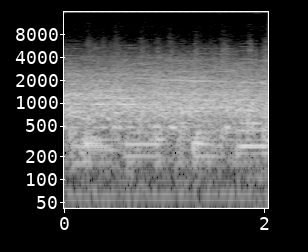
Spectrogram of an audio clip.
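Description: Vallenato music played live, led by a diatonic button accordion playing a run of steady, rhythmic notes.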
